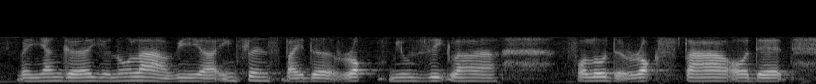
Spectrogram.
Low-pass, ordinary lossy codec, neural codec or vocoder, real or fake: 3.6 kHz; none; none; real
